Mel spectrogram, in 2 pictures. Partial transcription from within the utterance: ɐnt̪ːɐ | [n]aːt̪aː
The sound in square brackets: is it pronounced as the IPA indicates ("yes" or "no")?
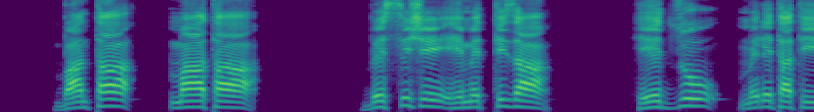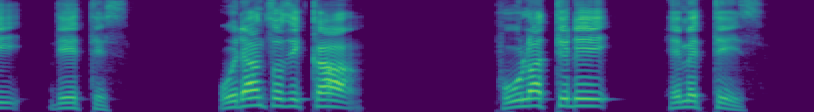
no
